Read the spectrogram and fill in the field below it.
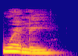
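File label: "welly", British English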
